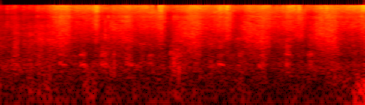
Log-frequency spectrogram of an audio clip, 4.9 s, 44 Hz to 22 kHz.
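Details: Golden retriever, one of two named Kohaku and Ibuki, panting during an October 8 walk in a harvested rice field where green shoots regrow from the stubble; breathy, airy bursts repeat roughly once a second over steady outdoor background.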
